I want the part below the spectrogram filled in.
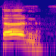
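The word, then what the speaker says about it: turn: जब वर्ड में यू के बाद आर आए तो यू को अ से पढ़ें यानी कि शॉर्ट अ से पढ़ना है। अब देखिए यू के बाद आर है तो यहां पे आपको अ का साउंड देना है।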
